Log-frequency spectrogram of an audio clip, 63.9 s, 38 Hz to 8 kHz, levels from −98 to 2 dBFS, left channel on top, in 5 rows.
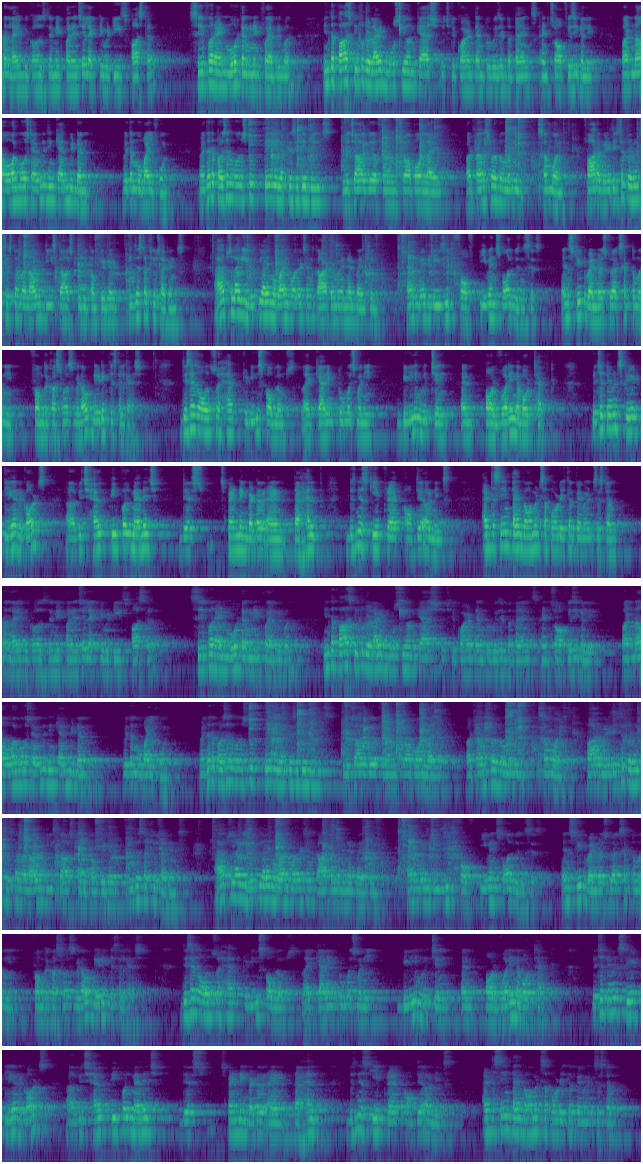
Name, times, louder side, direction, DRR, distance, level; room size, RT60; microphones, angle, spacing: voice 1, 0.0-3.1 3.8-5.8 6.4-11.8 12.4-14.5 15.2-16.1 16.7-19.3 19.6-21.6 22.1-23.2 23.5-24.0 24.5-29.2 29.8-33.1 33.7-36.3 36.7-38.6 39.0-41.1 41.9-45.8 46.2-49.2 50.1-52.0 52.4-54.2 54.7-55.1 55.6-57.5 58.0-60.0 60.7-63.4, left 7 dB, 85° left, 0.3 m, -34 dB
sound 1, 17.7-19.2 19.5-21.7 22.1-24.7 24.9-29.1 29.4-32.3 32.8-34.7, left 2 dB, 40° left, 2.1 m, -46 dB
8.4 x 4.5 x 3.6 m
head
